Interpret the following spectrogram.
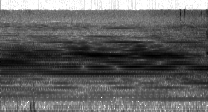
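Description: Quiet background music of steady, held string tones.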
